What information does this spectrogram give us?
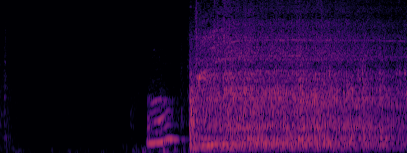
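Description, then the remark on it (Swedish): An electric mixer starts abruptly and whirs loudly and steadily, a dense buzzing roar, mixing a batch after about half a deciliter of oil has been poured in and before the water is added. It runs to the end after a quiet moment and a brief voice. “Jag kan mixa det här en liten stund innan vi ska ha i vattnet.”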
